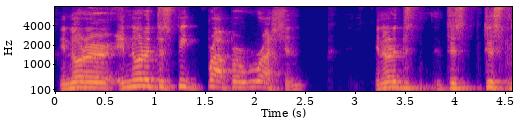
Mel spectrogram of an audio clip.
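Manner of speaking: stilted mock Russian accent; hammed-up Russian impression; terrible Russian accent. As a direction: lecture like a stock Russian. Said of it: "That's terrible".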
